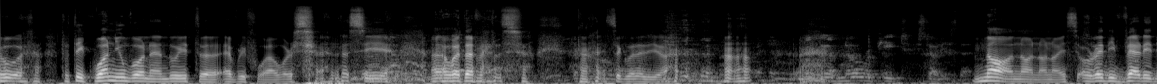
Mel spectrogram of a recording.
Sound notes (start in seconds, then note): 3.0 group laughs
